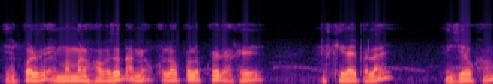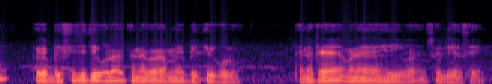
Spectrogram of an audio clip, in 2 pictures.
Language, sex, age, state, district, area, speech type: Assamese, male, 45-60, Assam, Barpeta, rural, spontaneous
